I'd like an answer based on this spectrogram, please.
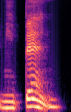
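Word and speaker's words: מִבֶּן: So this is a mem with a yud, mem with a chirik. This is me. And then a bet with a segol and the nun sofit says ben, mi ben.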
